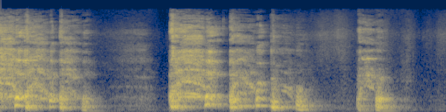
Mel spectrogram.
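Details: Morning coughing in a bathroom after bronchitis, clearing remaining phlegm, with gagging: two runs of harsh, dry coughs, about eight bursts, no wet rattle; dry post-bronchitis cough.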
